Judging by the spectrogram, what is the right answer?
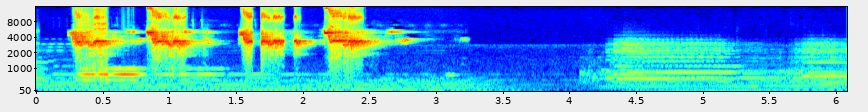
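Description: Bar-winged prinia (ciblek) giving four loud, rasping calls in quick succession in the first half. Background music with plucked, guitar-like notes runs underneath and carries on alone after the calls stop.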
